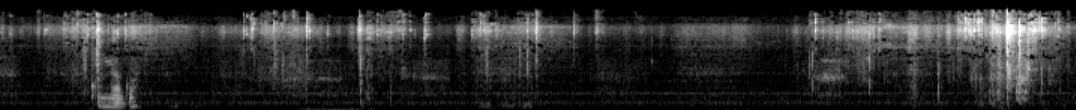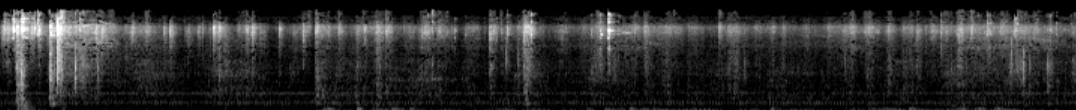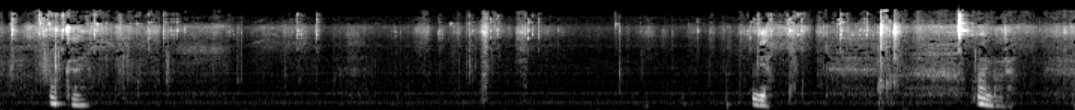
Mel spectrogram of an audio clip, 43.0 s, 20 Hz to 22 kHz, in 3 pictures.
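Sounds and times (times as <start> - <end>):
soft rustling of crocheted piece: 0.0 - 7.8
faint steady hum: 0.0 - 43.0.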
